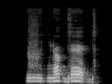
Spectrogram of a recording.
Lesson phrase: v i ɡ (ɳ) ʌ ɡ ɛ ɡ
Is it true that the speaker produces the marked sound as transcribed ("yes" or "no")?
yes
